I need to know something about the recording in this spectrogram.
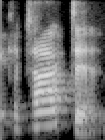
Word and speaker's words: Catoctin: You say Catoctin.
